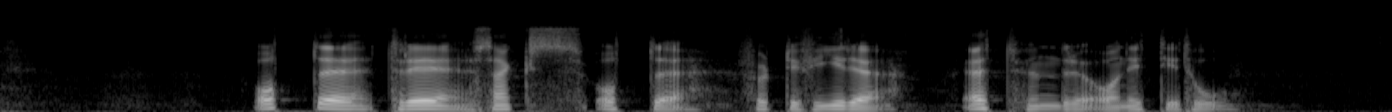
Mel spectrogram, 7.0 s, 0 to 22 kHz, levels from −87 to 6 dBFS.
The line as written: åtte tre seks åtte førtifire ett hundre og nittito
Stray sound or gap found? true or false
false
